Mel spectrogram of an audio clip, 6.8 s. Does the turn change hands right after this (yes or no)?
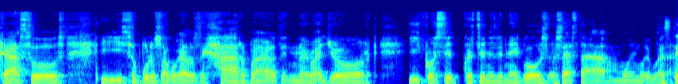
yes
